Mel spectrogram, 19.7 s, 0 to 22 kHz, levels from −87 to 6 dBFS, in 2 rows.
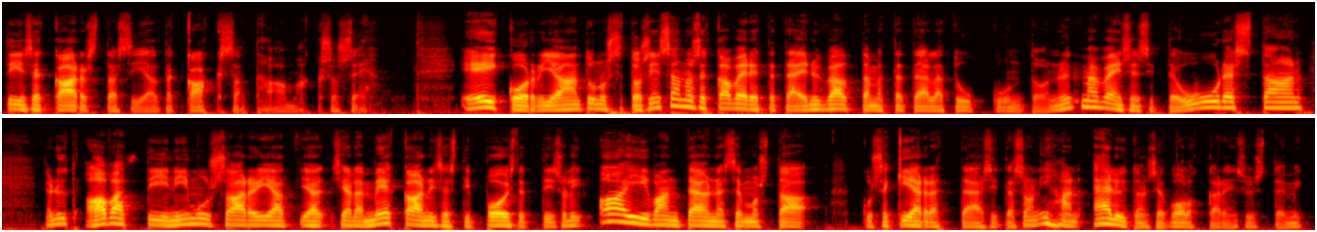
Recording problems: none

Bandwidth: 15.5 kHz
